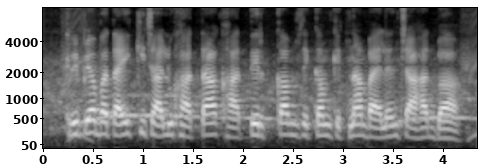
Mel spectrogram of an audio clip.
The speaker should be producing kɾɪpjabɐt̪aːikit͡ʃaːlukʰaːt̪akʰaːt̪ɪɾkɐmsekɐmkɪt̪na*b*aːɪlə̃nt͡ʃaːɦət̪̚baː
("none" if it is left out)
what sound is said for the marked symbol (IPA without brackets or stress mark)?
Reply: b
